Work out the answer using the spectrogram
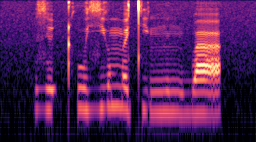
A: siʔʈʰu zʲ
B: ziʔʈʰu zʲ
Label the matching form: B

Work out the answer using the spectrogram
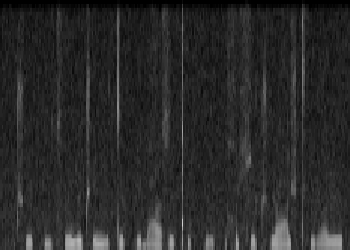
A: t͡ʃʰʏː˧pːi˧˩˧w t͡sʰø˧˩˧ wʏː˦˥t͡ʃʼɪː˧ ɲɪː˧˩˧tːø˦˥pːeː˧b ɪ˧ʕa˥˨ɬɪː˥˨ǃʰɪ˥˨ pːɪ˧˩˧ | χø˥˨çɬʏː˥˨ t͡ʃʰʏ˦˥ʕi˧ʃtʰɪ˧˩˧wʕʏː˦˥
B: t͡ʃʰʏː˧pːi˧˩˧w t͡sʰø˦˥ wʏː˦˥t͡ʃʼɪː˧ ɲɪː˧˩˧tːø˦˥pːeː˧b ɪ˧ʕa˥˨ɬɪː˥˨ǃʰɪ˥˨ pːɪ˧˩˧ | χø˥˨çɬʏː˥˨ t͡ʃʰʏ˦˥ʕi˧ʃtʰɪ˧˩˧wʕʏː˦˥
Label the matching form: B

